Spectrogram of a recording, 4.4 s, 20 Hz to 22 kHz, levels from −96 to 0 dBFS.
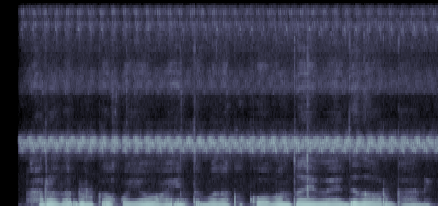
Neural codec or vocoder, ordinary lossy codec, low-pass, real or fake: none; none; none; real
